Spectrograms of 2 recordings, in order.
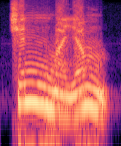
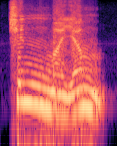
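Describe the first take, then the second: No difference in how they are said.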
